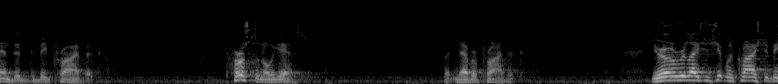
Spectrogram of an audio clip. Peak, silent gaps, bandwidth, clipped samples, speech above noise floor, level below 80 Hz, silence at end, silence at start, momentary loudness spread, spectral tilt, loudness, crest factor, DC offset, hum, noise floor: -14 dBFS; none; 7.4 kHz; under 0.1%; 30 dB; -66 dBFS; 0 s; 0 s; 18 LU; -7 dB/octave; -31 LUFS; 20 dB; under 0.1%; none; -60 dBFS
